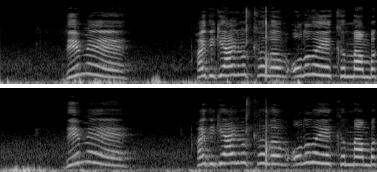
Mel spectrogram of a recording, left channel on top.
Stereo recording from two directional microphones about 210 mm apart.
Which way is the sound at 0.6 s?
45° left (ahead or behind).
